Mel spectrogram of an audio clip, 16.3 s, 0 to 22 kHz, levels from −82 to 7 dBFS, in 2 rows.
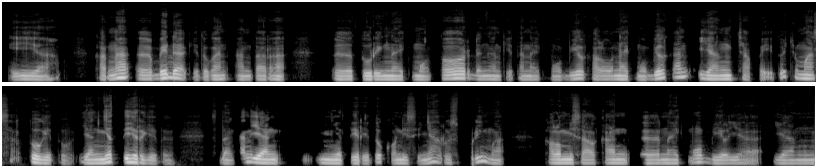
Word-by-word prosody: Iya 115 -1 +1 0.6
karna, 120 +5 0 0.2
eee, 125 -1 +1
beda 155 +1 +7
gitu 110 - -8
kan 120 +1 +1 0.2
antara, 115 +1 -4 0.6
eee, 110 -1 0
touring 115 0 +3
naik 110 -1 -1
motor 130 +7 +3
dengan 115 -1 -2
kita - - -12
naik 110 -1 -6
mobil, 115 +6 -2
kalau 115 +1 -3
naik 115 -1 0
mobil 115 +6 +2
kan 185 +2 0 0.2
yang 120 -1 +3 0.2
capek - - -8
itu - - -7
cuma 140 -4 +2
1 145 - -3
gitu 110 - -3 0.2
yang 120 - +4
nyetir 145 0 +7
gitu, 105 - -5 0.5
sedangkan 110 +7 -5
yang 125 -2 +7 0.6
nyetir 115 0 +2
itu - - -3
kondisinya 115 +1 -2
harus 120 -5 -8
prima, 135 - -1 0.4
kalau 120 -1 +2
misalkan, 120 +1 -1 0.2
eee, 115 0 -1
naik 115 0 -2
mobil 140 -6 -2 0.2
ya 120 - -7 0.2
yang 110 0 -3
115 Hz, 155 wpm, -22 LUFS, 110-130 Hz, 0.6 s, beda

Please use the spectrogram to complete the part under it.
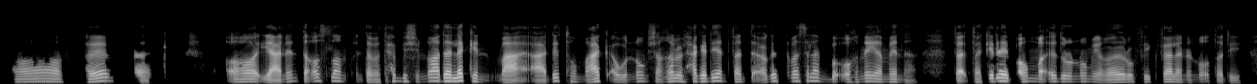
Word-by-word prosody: آه، 130 +1 -1 0.2
فهمتك. 125 - 0 0.8
آه، 125 +2 +3
يعني 100 +8 +4
أنت 150 -1 -14
أصلًا 155 +2 -1
أنت 110 0 -6
ما 105 - -1
بتحبش 145 +5 -7
النوع 155 +6 +3
ده، 155 -1 +7
لكن 150 -7 +3
مع - - +5
قعدتهم 125 +4 -1
معاك 145 - +4
أو 110 -1 -3
إنّهم 145 +7 -7
شغلوا 140 +4 -1
الحاجة 140 +2 +2
ديّة، 160 +2 +1
فأنت 125 -4 -3
أُعجبت 150 -1 -3
مثلًا 160 +2 -1
بأغنية 125 +1 -2
منها 115 -6 -6 0.3
ف - - +1
فكده 150 +9 +3
يبقى 150 -4 +4
همّ 135 0 -1
قدروا 135 -1 0
إنّهم 130 0 -9
يغيروا 110 +1 -1
فيك 125 +2 -10
فعلًا 120 -2 +1
النقطة 105 -1 -8
دي، 95 -1 -12
130 Hz, 170 wpm, -25 LUFS, 115-145 Hz, 0.8 s, ده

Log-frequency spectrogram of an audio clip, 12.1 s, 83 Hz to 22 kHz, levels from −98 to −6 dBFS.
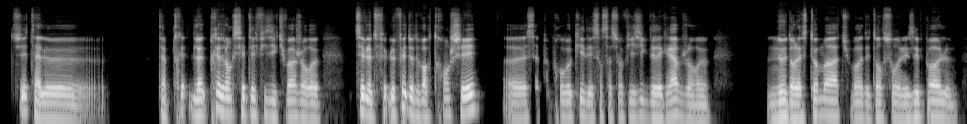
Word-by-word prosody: Tu - - -2
sais, 70 - +1
tu - - -4
as - - +5
le 105 -3 +1 0.9
t'as - - -2
très - - -5
le 130 0 +3
trait, 170 - +2
de - - +6
l'anxiété 135 0 +1
physique, 120 -2 -6
tu - - -6
vois, 120 0 +2
genre, 115 -2 0
heu, 105 -1 0 0.4
tu - - -5
sais, 150 - +6
le 125 - +5
tf 115 - -7
le 135 - +1
fait 170 +6 +2
de 140 - +4
devoir 120 -2 0
trancher, 140 +5 +3 0.3
heu, 110 0 -1
ça 110 - -10
peut - - -25
provoquer 115 +2 -4
des 110 - -3
sensations 110 +1 -7
physiques 115 +1 -6
désagréables, 110 +3 +2
genre, 100 -1 -3
heu, 100 -1 -4 0.7
nœuds 110 +3 +2
dans 110 - +5
l'estomac, 120 +3 +2
tu 120 - -13
vois, 115 0 0
des 105 -1 -6
tensions 110 +1 -2
dans 110 - -1
les 105 +2 -2
épaules, 115 -3 +1
115 Hz, 225 wpm, -25 LUFS, 110-125 Hz, 0.9 s, de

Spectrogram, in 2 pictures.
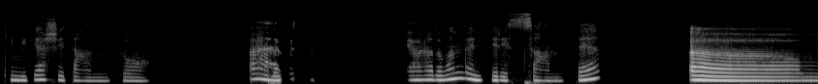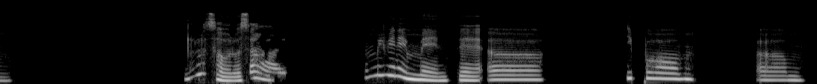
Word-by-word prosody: che 220 -2 -12
mi 195 -1 -5
piace 220 0 -9
tanto. 165 -1 -15 1.0
Eh, 220 -7 -2
questa 250 -4 -30 0.9
è 205 - -16
una 210 +1 -4
domanda 245 +7 -2
interessante, 190 - -5 0.9
uhm 175 -3 +2 1.7
non 255 - -5
lo 475 - 0
so, 205 - +3
lo 175 +1 +2
sai? 290 +10 +1 1.0
Non 325 +3 -12
mi 430 +1 -2
viene 415 -3 +1
in 285 -6 +7
mente, 190 -2 +4
uhm, 215 0 +1 0.8
tipo, 285 0 -1 1.1
uhm 200 -1 -3
200 Hz, 90 wpm, -24 LUFS, 180-220 Hz, 1.7 s, in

